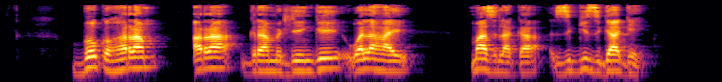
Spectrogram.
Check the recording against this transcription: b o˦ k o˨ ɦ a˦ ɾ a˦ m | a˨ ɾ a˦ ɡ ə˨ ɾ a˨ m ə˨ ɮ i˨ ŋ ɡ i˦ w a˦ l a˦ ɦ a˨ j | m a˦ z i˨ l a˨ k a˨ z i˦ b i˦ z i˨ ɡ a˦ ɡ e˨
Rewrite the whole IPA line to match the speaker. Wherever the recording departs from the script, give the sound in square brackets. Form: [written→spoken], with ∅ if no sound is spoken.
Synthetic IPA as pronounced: b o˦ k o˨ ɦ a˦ ɾ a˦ m | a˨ ɾ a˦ ɡ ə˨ ɾ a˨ m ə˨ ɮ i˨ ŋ ɡ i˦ w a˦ l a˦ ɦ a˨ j | m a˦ z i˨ l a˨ k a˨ z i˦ [b→ɡ] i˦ z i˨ ɡ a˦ ɡ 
